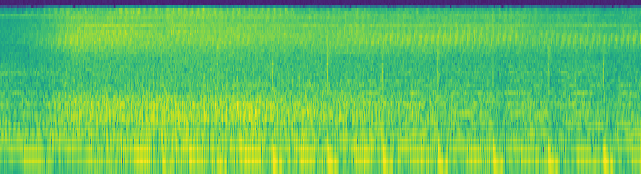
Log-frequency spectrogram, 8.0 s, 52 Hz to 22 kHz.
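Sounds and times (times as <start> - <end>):
presidential helicopter engine drone and rotor chop landing in Washington: 0.4 - 8.0.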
